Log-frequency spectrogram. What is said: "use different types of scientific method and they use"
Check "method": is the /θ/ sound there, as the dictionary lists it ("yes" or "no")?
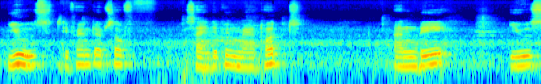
no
